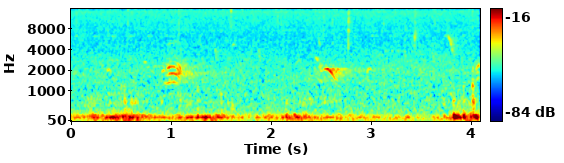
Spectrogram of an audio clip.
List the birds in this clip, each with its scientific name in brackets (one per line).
White-bellied Go-away-bird (Corythaixoides leucogaster)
